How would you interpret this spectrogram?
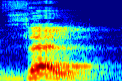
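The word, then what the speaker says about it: ذال: So dia jadi zal. Okey, ini huruf zal. Baik. Alhamdulillah. So huruf zal dalam ejaan tulisan Melayu dia adalah D-Z-A-L. Zal. Okey, keluarkan lidah sedikit sahaja. Zal.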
